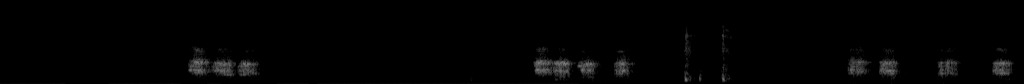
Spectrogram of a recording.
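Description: A dog barking faintly in short runs of three or four barks, heard through a video call, with two sharp clicks about seven seconds in.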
